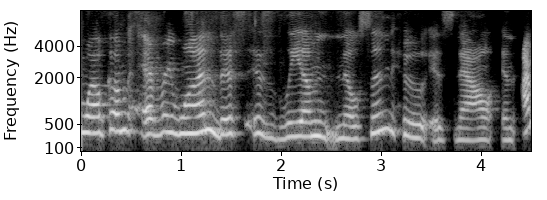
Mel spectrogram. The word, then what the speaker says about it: Nilsen: anyway hello and welcome everyone this is Liam Nelson who is now and I'm gonna said your last name wrong those perfect oh good Liam used to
